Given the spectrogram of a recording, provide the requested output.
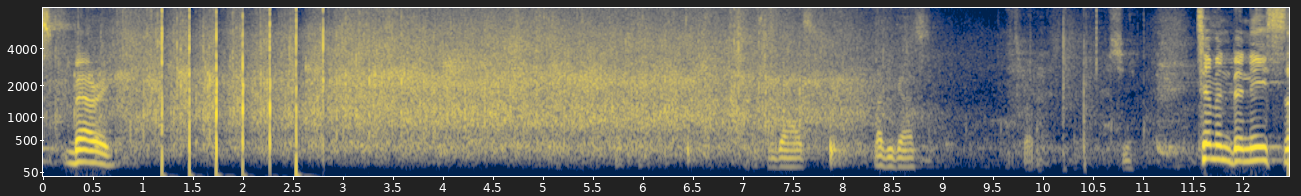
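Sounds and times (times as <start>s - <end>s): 
audience applause welcoming two speakers to the stage: 0.0s - 9.0s
speech: 0.2s - 0.9s, 7.4s - 9.0s, 9.8s - 10.1s, 10.8s - 11.0s, 11.6s - 12.4s.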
